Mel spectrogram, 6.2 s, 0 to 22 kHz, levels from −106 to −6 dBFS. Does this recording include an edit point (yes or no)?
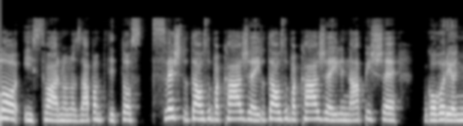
yes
